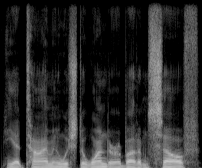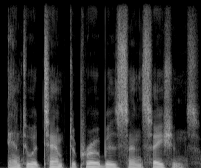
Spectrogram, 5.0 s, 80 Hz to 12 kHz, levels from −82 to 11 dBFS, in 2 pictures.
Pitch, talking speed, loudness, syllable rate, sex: 90 Hz, 190 wpm, -17 LUFS, 4.8 syllables/s, male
